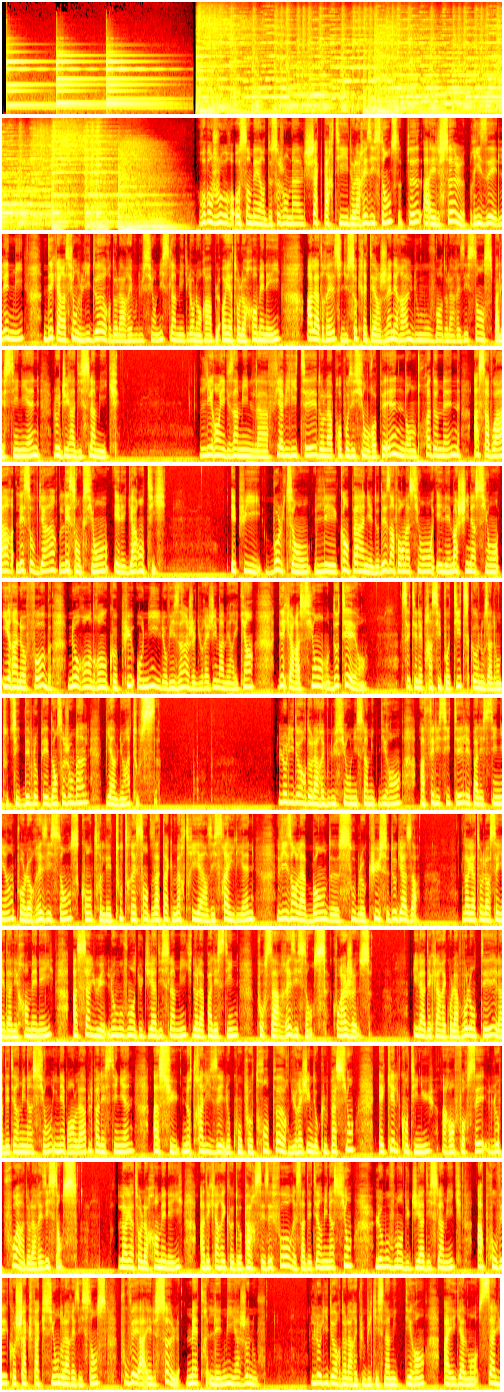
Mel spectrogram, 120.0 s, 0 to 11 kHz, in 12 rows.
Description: Bulletin d'information Du 12 Aoùt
